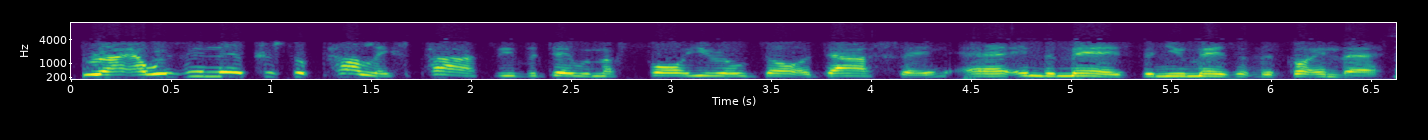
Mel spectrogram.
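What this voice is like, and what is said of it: Yorkshire (Leeds) English accent. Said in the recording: “originally from Yorkshire, you can tell by my accent. ... Leeds”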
